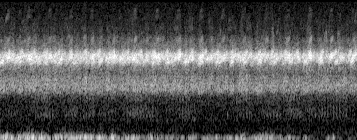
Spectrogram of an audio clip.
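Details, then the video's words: Many frogs calling together on a summer night: a dense, unbroken chorus of rapid pulsed trills in two steady high bands, with a low rumbling background underneath. "Cool frog sound"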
